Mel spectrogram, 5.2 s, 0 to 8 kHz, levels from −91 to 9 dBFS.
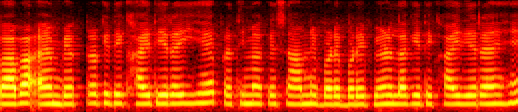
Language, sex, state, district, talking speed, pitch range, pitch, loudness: Hindi, female, Chhattisgarh, Kabirdham, 220 wpm, 225-235 Hz, 230 Hz, -17 LUFS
